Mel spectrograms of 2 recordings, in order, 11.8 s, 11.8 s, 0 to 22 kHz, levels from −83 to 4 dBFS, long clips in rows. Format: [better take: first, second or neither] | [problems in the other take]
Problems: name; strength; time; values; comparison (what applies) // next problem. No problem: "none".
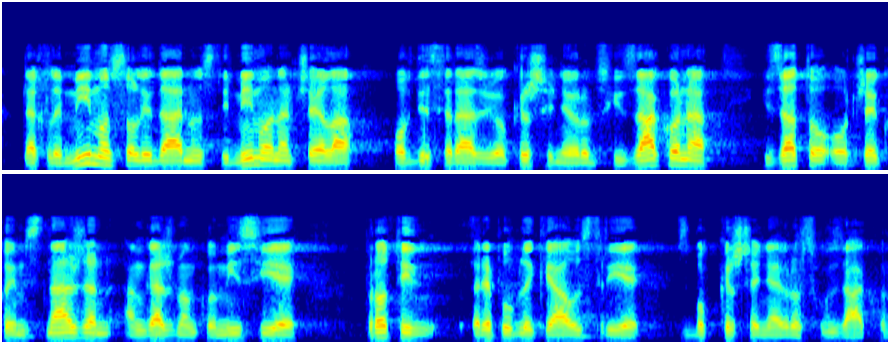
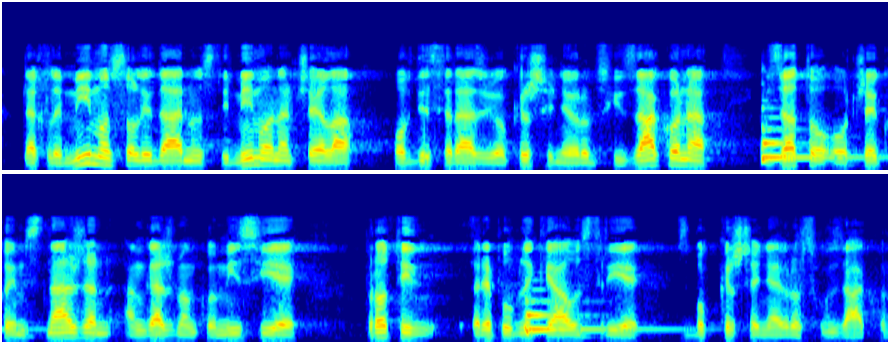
first | background sound (Bowed string instrument); 5 dB below the speech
